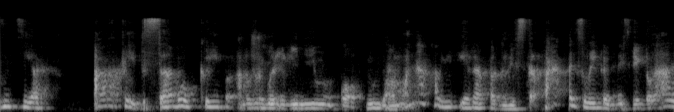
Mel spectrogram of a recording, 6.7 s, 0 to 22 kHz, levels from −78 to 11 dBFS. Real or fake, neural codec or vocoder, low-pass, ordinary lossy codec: fake; codec, 24 kHz, 1.5 kbps, HILCodec; 10.8 kHz; AAC, 64 kbps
